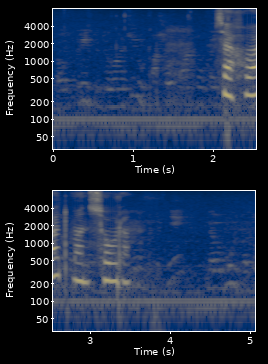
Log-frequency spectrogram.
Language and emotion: Russian, sad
